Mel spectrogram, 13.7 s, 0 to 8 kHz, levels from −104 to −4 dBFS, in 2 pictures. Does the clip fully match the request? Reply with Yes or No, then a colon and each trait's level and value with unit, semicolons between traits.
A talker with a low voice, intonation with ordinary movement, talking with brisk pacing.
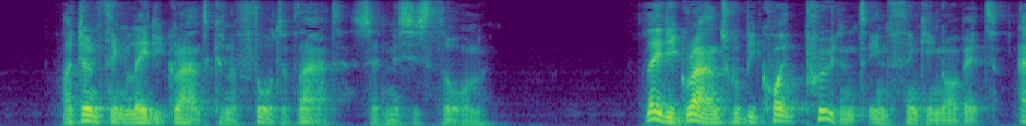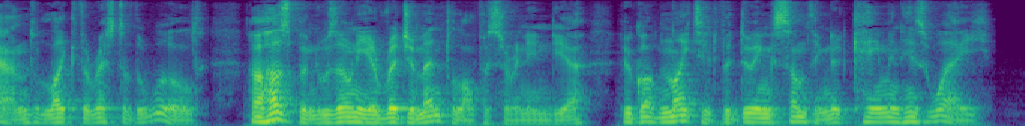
Yes: low, 100 Hz; average, 4.0 semitones; fast, 220 wpm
